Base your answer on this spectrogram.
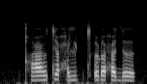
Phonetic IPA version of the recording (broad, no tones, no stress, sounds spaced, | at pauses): qʰ o̤ ʕ o̤ t ʉ ħ ɛ̤ lʲ ɵ ʈ t͡sʼ o ɽ o ħ ɵ d ɾ ɵ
